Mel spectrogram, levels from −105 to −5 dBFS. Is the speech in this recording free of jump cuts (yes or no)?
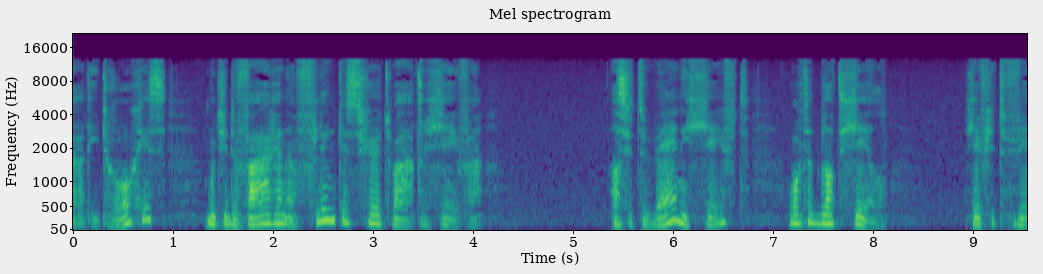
yes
